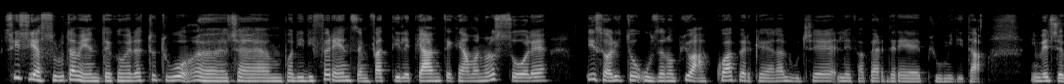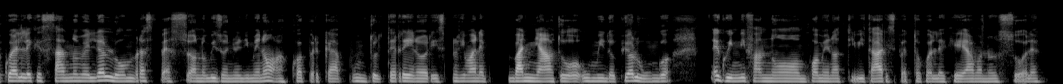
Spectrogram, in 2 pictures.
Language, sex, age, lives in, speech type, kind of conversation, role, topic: Italian, female, 25-29, Italy, read, expert-assistant, expert, Come avviene la fotosintesi nelle piante?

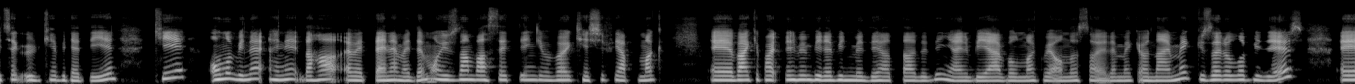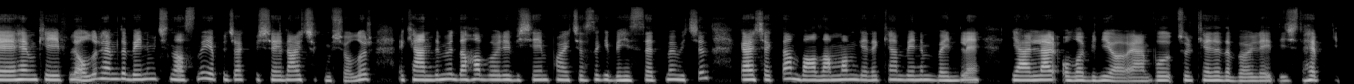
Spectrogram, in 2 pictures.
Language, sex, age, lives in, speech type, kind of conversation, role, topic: Turkish, female, 25-29, Spain, conversation, advice, user, Evde rahatlayıp zihinsel olarak dinlenmekte zorlanıyorsam ne yapabilirim?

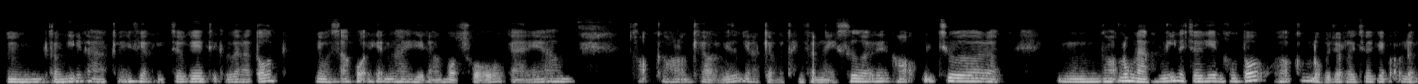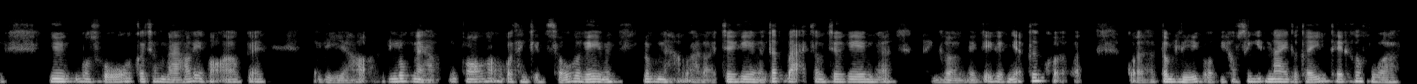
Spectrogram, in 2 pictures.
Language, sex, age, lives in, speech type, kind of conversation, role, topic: Vietnamese, male, 25-29, Vietnam, conversation, unstructured, none, Bạn có nghĩ rằng việc chơi game có thể gây nghiện không?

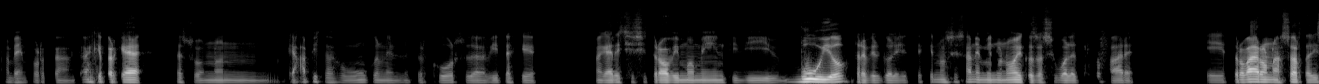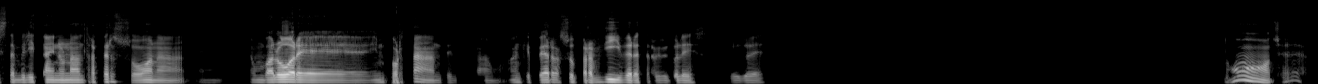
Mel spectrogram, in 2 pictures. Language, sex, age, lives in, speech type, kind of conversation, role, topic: Italian, male, 25-29, Italy, conversation, unstructured, none, Come capisci se una persona è quella giusta per te?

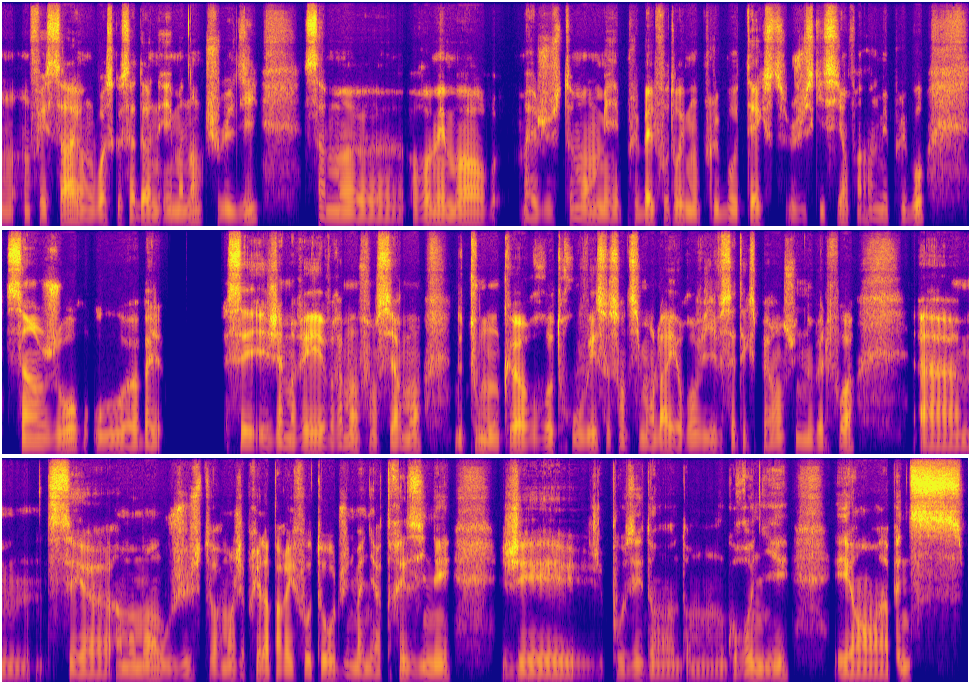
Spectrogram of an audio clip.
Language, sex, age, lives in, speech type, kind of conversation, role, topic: French, male, 20-24, France, conversation, advice, user, Comment puis-je débloquer ma créativité et mieux exprimer mes émotions ?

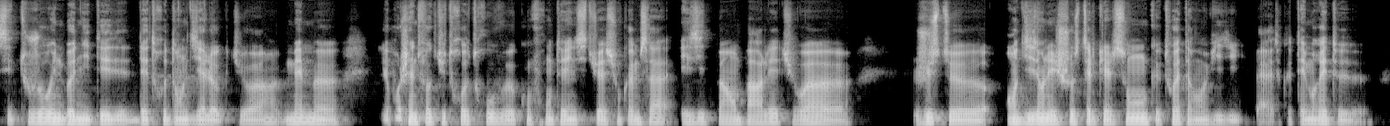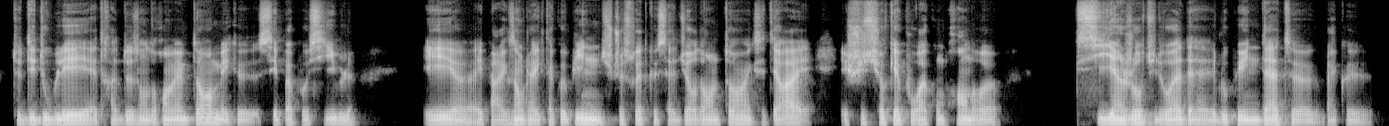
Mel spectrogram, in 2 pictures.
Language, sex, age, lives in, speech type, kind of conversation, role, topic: French, male, 30-34, France, conversation, advice, advisor, Comment dire non à un proche sans le blesser ?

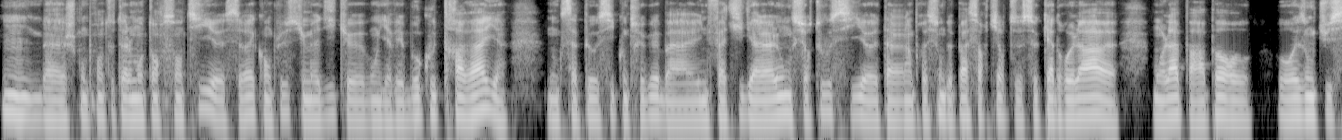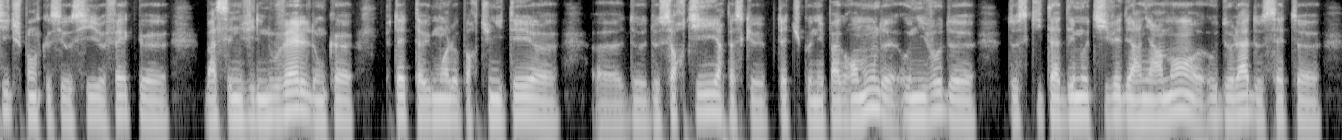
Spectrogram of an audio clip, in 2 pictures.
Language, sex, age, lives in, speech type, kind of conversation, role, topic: French, male, 35-39, France, conversation, advice, advisor, Comment puis-je rester motivé(e) lorsque mes objectifs changent souvent et que je perds le cap ?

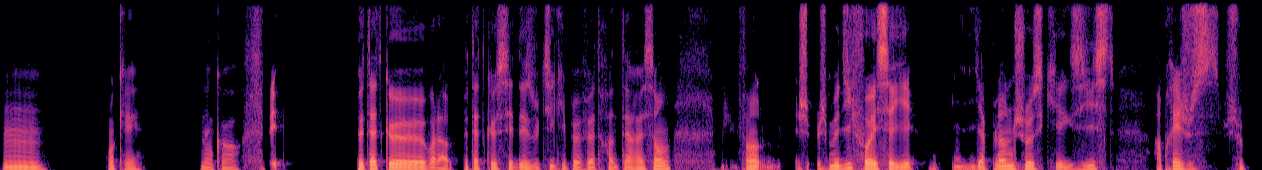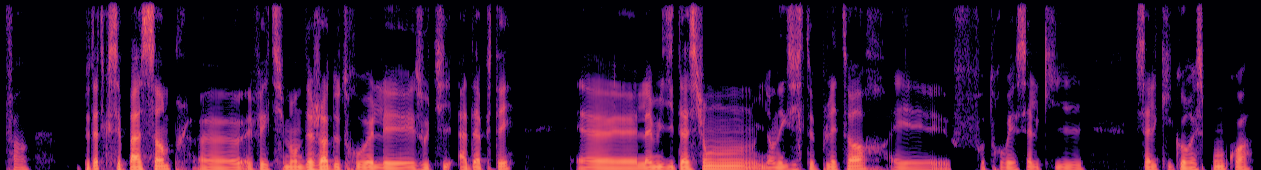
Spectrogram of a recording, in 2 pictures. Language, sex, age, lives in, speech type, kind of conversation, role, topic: French, male, 30-34, France, conversation, advice, advisor, Comment trouver un bon équilibre entre repos et activité pendant un voyage ou un week-end ?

